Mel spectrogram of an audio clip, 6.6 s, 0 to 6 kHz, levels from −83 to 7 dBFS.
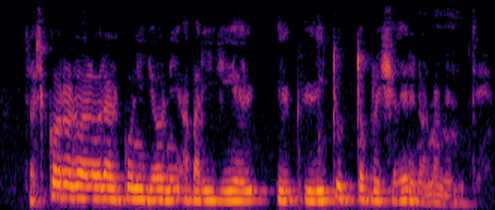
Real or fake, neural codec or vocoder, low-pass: real; none; 5.4 kHz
